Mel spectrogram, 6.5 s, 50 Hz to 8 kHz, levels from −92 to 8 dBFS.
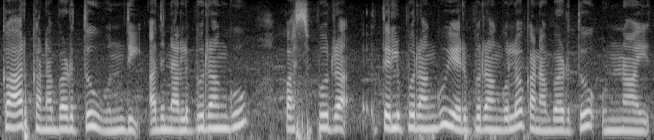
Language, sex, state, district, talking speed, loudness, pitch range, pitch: Telugu, female, Telangana, Hyderabad, 120 wpm, -15 LUFS, 190-235 Hz, 215 Hz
